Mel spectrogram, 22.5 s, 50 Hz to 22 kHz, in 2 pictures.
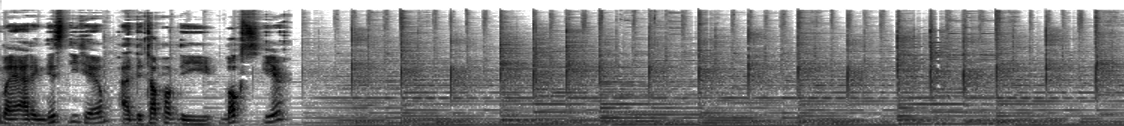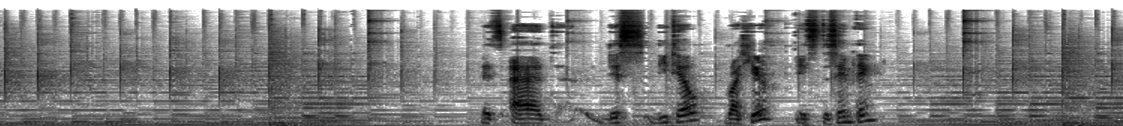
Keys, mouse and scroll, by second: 2.9 ctrl+r, 3.5 s, 5.0 middle click, 6.4 middle click, 6.5 ctrl+r, 7.5 ctrl+r, 8.3 3, 8.5 1, 9.0 3, 9.2 click, 9.3 middle click, 9.6 ctrl+click, 9.7 shift+middle click, 9.8 scroll up 1, 10.0 middle click, 10.3 ctrl+click, 10.5 shift+middle click, 10.8 alt+e, 11.3 scroll down 1, 11.4 Tab, 11.5 Tab, 11.6 scroll up 1, 11.6 middle click, 12.5 ctrl+r, 12.8 middle click, 12.9 ctrl+r, 13.0 3, 13.1 shift+middle click, 13.2 scroll up 1, 13.3 middle click, 13.7 middle click, 13.9 ctrl+click, 14.2 shift+middle click, 14.4 alt+e, 14.6 middle click, 15.2 Tab, 15.4-16.0 shift+middle drag, 16.0-16.5 scroll down 3, 18.8 Tab, 19.0 alt+a, 19.1 middle click, 20.0 ctrl+r, 20.6 shift+middle click, 20.8 g, 21.2 1, 21.4 alt+a, 21.7 alt+click, 21.8 g.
